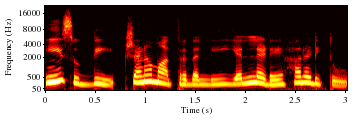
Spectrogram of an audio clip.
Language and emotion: Kannada, neutral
